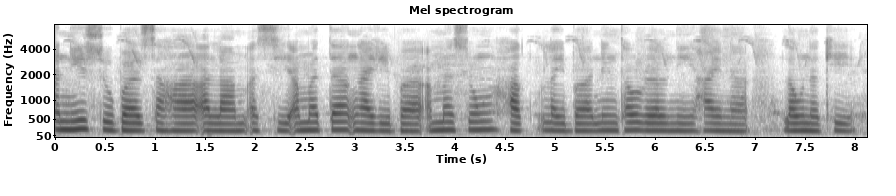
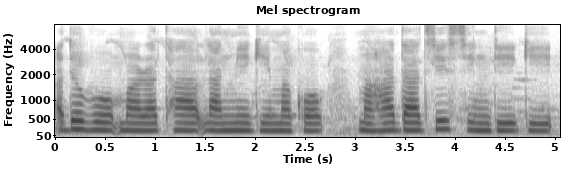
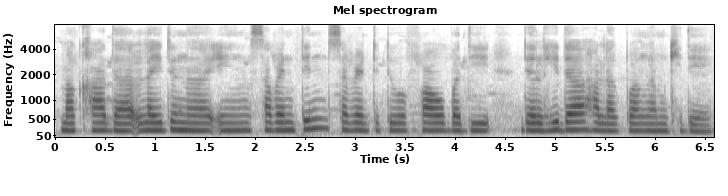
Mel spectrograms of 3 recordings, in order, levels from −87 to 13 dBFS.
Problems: none marked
